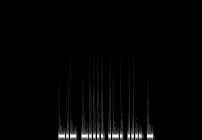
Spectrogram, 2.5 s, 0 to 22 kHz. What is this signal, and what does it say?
Morse code, heard as a keyed tone, about 47 wpm, 700 Hz. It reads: K6RHT
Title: USA Call Signs - 5 Characters - 3x Character Spacing - 50wpm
